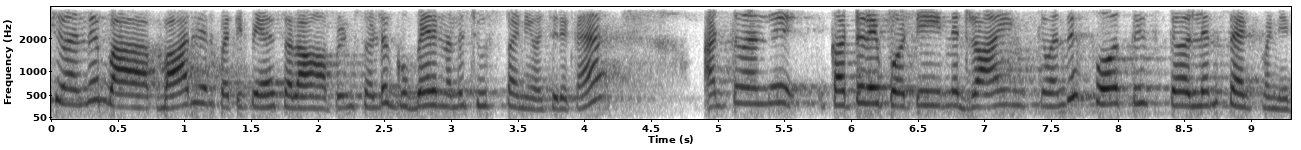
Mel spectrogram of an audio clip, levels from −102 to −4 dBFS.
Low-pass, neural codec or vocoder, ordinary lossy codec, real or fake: 3.6 kHz; none; none; real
